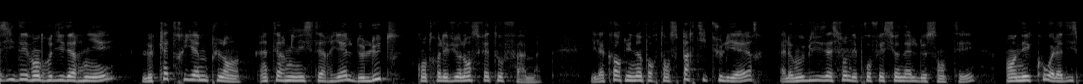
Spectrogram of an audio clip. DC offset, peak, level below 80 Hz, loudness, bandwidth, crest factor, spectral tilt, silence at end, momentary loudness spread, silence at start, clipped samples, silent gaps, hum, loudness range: under 0.1%; -16 dBFS; -68 dBFS; -32 LUFS; 8 kHz; 16 dB; -6.5 dB/octave; 0.05 s; 10 LU; 0 s; under 0.1%; none; none; 3 LU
